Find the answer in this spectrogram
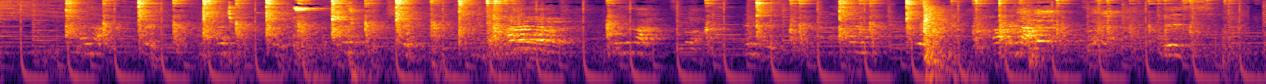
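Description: Table tennis rally of forehand topspin drives: sharp clicks of the celluloid-type ball on the bats' rubber and its bounces on the table, coming in quick, fairly even succession.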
